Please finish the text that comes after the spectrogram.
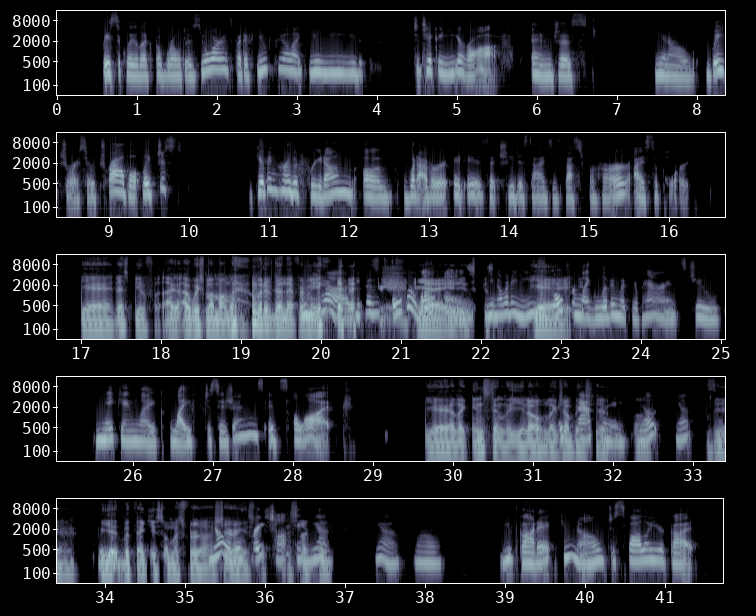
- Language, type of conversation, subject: English, unstructured, Have you ever felt like you had to hide your true self?
- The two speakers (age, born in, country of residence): 30-34, United States, United States; 40-44, United States, United States
- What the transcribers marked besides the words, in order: chuckle; laughing while speaking: "would"; tapping; chuckle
